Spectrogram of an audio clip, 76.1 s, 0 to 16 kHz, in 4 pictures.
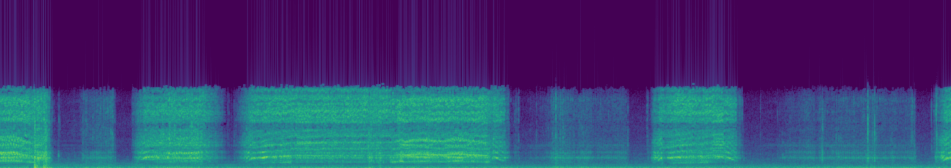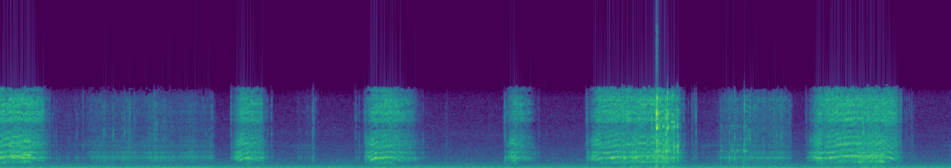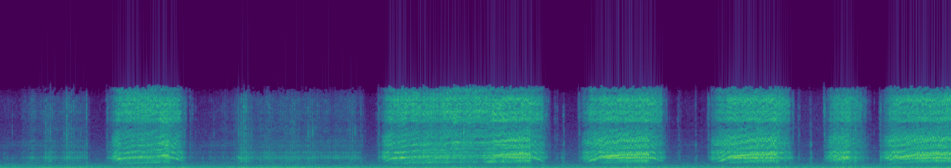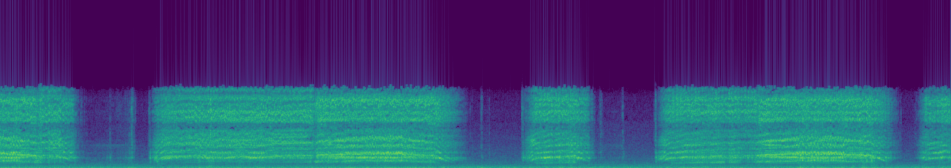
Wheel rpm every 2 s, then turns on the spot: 70, 70, 100, 160, 140, 20, 70, 40, 20, 60, 20, 20, 10, 30, 10, 80, 40, 50, 60, 20, 80, 20, 30, 150, 80, 70, 90, 40, 150, 40, 130, 160, 140, 30, 40, 130, 160, 80.
0-2 10-12 14-22 24-26 32-34 36-40 42-44 58-60 68-70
